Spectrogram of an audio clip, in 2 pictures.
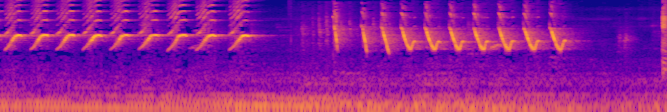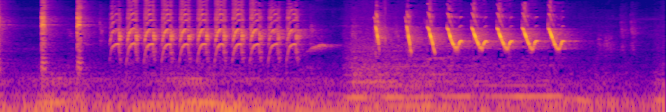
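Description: A caged bird sings in rapid, repeated chirps and rising whistles.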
